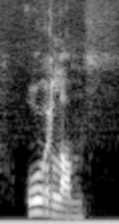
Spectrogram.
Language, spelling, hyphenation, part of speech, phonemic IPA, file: Dutch, oorlam, oor‧lam, noun, /ˈoːr.lɑm/, Nl-oorlam.ogg
- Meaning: 1. an alcoholic draught, usually jenever 2. a long-time resident in the Dutch East Indies 3. an experienced sailor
